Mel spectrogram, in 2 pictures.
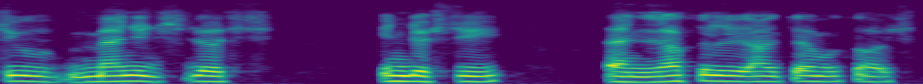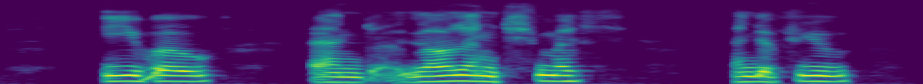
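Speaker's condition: Spinal muscular atrophy type 2; neuromuscular

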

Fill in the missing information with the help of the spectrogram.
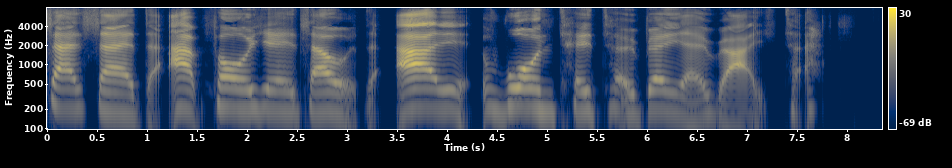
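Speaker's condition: Cerebral palsy; present by age 4

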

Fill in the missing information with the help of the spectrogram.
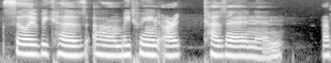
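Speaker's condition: Down syndrome; also hard time breathing

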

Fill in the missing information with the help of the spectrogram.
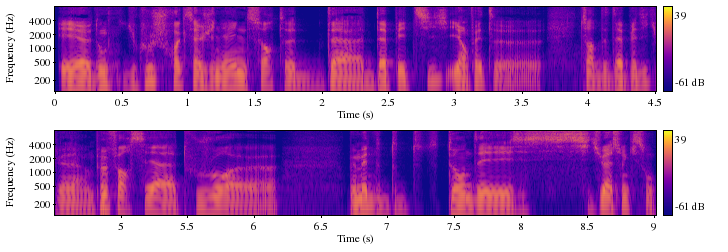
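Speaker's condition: Stuttering; stuttering since about age five or six, described as innate, father also stuttered; mild stutter at age 24, daily frustration, uses strategies to contain stuttering; blocks on p or k sounds, worse with stress, fatigue, shyness, fear of stuttering, phone calls; repeated sounds

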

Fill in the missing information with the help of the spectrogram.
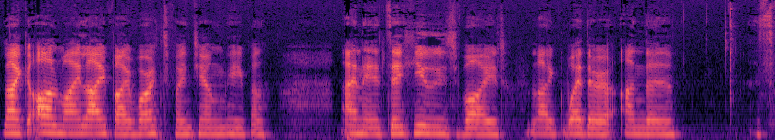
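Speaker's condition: Motor neuron disease; mobility lost

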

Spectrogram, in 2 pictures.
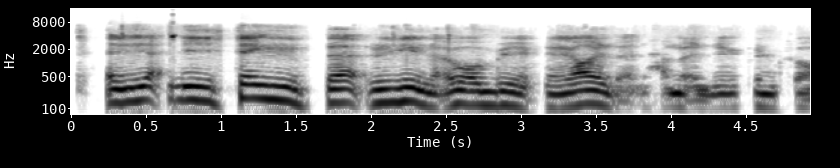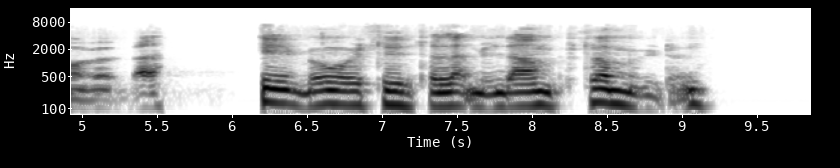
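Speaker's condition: Cerebral palsy; wheelchair

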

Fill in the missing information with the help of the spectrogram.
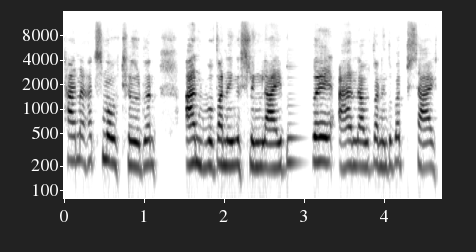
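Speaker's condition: Deafness; relies on lip reading

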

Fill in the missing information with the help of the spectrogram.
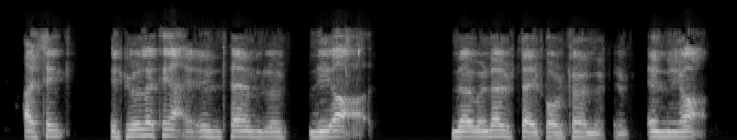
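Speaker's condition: Cerebral palsy; wheelchair

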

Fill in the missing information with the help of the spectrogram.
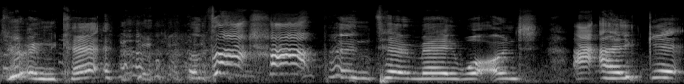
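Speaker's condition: Cerebral palsy; voice described by speaker as cute

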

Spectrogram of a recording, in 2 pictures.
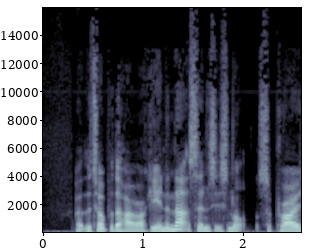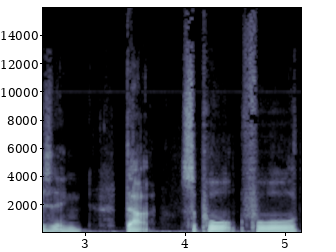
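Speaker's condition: No condition

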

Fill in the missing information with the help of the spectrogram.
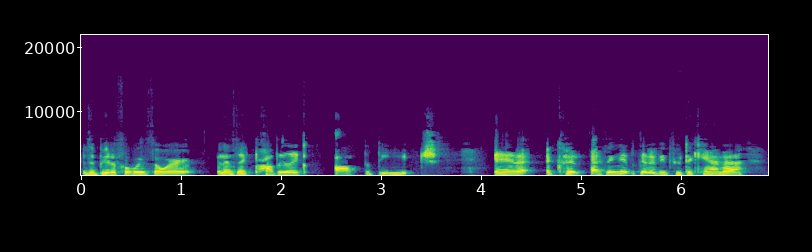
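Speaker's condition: Down syndrome

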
